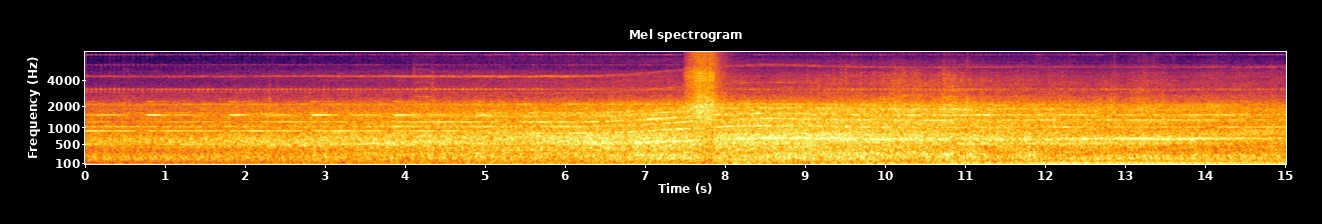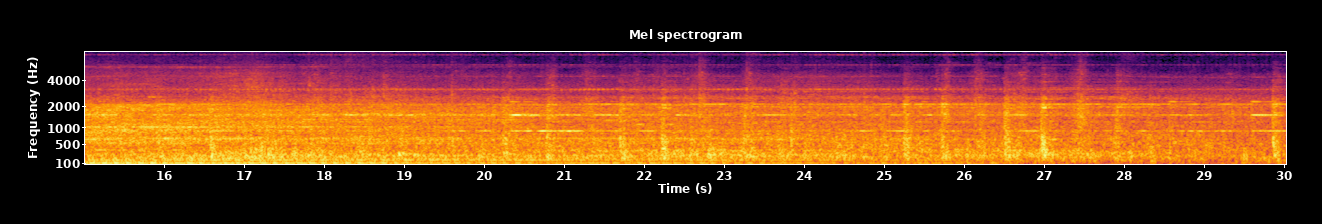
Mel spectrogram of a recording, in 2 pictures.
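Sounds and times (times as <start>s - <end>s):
locomotive engine drone: 0.0s - 29.1s
train wheels clicking over rail joints: 15.9s - 28.8s.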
